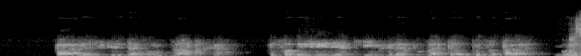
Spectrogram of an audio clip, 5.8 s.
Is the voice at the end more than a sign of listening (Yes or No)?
Yes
